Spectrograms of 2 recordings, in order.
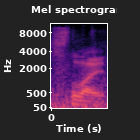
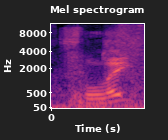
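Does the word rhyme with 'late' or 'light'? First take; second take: light; late. First: The vowel sounds like the one in 'light'. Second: The vowel sounds like the one in 'late'. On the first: "Or slight" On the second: "It's like slay with a T"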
